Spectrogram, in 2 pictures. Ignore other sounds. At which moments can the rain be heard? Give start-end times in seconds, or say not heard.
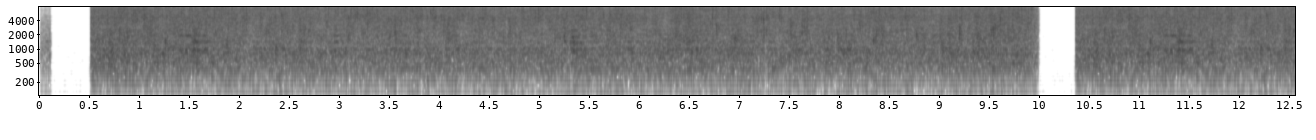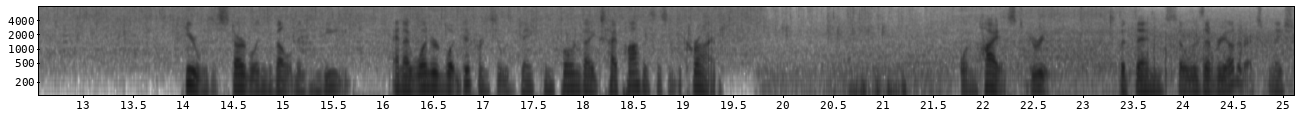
0.0-25.0.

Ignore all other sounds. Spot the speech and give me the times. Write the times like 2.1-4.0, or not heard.
14.0-19.4, 21.8-25.0.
